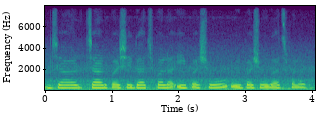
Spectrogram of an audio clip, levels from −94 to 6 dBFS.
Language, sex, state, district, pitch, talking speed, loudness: Bengali, female, Tripura, West Tripura, 255 Hz, 90 wpm, -13 LUFS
